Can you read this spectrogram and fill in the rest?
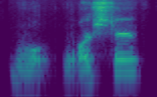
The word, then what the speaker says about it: Worcester: But unfortunately for HMS Worcester, I guess Worcester? – Worcester.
